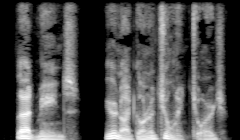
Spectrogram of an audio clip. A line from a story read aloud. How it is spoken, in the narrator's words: McKelvey snarled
